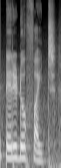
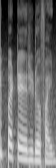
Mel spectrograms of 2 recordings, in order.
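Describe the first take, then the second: First: Pteridophyte said with a silent P, starting on T. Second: Pteridophyte with the P sounded, as "puh-teridophyte"; wrongly sounded P. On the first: Teacher showing students how to pronounce pteridophyte, silent P. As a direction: say pteridophyte as "teridophyte", slow and careful. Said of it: "पी silent होगा". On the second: Teacher warning students off a mispronounced pteridophyte, P sounded. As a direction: slowly voice the initial P in pteridophyte before the T. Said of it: "ना कि". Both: Shown as a demonstration.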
